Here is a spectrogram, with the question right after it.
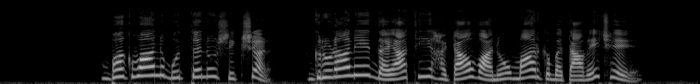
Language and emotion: Gujarati, neutral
